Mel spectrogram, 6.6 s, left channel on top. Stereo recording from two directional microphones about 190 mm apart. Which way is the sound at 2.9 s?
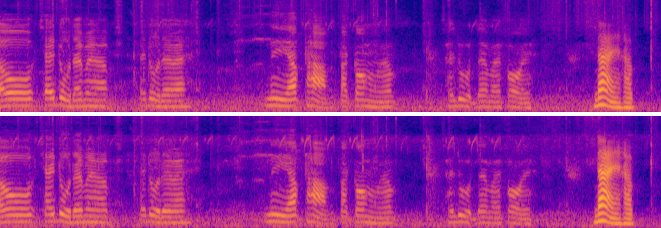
10° left (ahead or behind).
